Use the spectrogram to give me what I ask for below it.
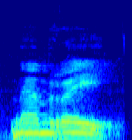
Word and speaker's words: Mamre: Now, I can't roll my R's nearly as well as this guy can, but so you can see how the original Hebrew was supposed to be pronounced, or how it is pronounced as a reference.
